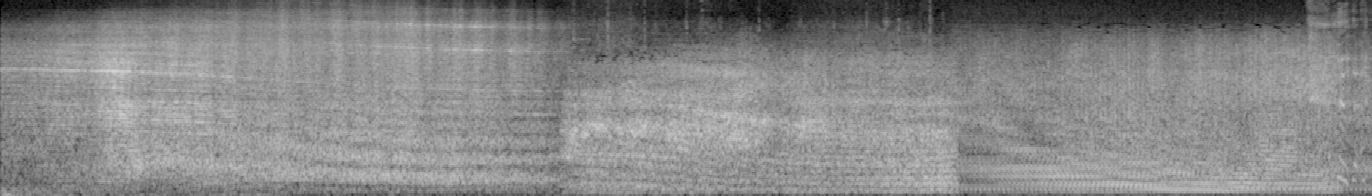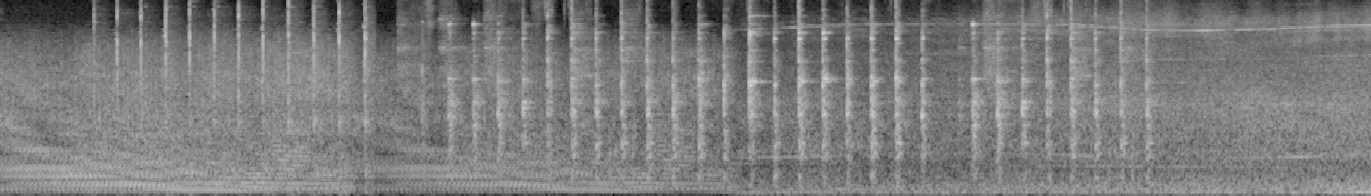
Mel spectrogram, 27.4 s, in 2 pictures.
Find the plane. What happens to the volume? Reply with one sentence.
The loudness of the plane goes down.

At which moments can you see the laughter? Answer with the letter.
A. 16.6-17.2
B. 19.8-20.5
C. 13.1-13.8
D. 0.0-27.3
C.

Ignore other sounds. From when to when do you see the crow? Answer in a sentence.
The crow can't be heard in this clip.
